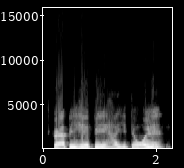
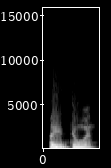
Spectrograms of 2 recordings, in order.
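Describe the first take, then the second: First: Much higher, drawn-out greeting; high-pitched hail. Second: Said in the usual way. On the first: Real, not acted. Streamer greeting a chat regular, high drawn-out hail. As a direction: hail them high, stretching "how you doing".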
